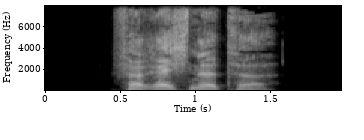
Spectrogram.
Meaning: inflection of verrechnen: 1. first/third-person singular preterite 2. first/third-person singular subjunctive II
- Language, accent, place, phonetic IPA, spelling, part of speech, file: German, Germany, Berlin, [fɛɐ̯ˈʁɛçnətə], verrechnete, adjective / verb, De-verrechnete.ogg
